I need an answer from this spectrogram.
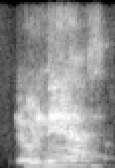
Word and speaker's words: Nunes: Is it still Amanda Nunes? Nunez? Nunez? That's how we're pronounced.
